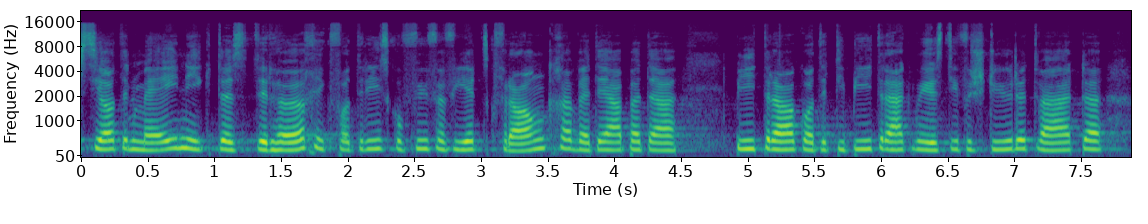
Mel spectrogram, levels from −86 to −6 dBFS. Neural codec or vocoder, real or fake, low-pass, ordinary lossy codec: none; real; 14.4 kHz; Opus, 24 kbps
